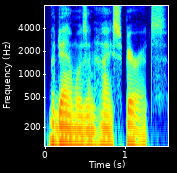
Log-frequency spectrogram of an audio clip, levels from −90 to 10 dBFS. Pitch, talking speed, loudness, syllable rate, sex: 95 Hz, 195 wpm, -18 LUFS, 5.5 syllables/s, male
